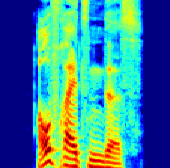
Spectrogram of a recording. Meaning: strong/mixed nominative/accusative neuter singular of aufreizend
- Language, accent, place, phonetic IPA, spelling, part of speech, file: German, Germany, Berlin, [ˈaʊ̯fˌʁaɪ̯t͡sn̩dəs], aufreizendes, adjective, De-aufreizendes.ogg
